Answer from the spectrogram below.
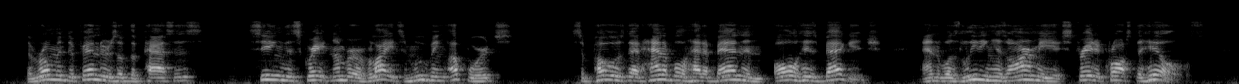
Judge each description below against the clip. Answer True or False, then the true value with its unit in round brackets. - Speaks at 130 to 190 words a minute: True (150 wpm)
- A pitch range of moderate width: True (4.6 semitones)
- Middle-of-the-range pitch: True (180 Hz)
